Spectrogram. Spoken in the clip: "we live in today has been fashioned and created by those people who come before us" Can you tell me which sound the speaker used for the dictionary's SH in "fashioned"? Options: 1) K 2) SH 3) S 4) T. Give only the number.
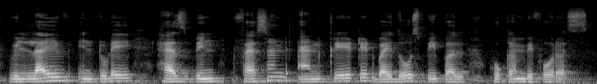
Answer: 3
